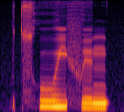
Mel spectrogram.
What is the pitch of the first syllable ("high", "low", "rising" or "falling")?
high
